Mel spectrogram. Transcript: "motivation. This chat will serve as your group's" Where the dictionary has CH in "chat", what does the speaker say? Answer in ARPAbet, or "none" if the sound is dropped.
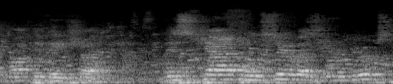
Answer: CH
